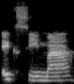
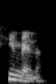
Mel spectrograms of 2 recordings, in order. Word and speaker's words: Ximena: People will call me Eczema, Ximena, Ximena, all the things. It's Ximena.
